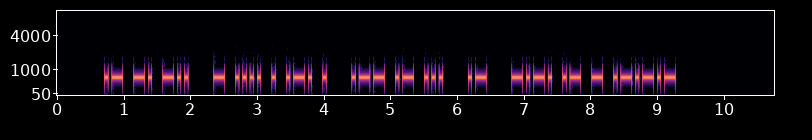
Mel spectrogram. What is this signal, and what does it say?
Morse code, heard as a keyed tone, about 22 wpm, 700 Hz. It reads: AND THERE WAS A CAT.
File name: practice / 22wpm / Sentences with 4-Word Phrases - 22wpm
